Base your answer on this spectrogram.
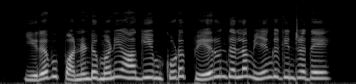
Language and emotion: Tamil, surprised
